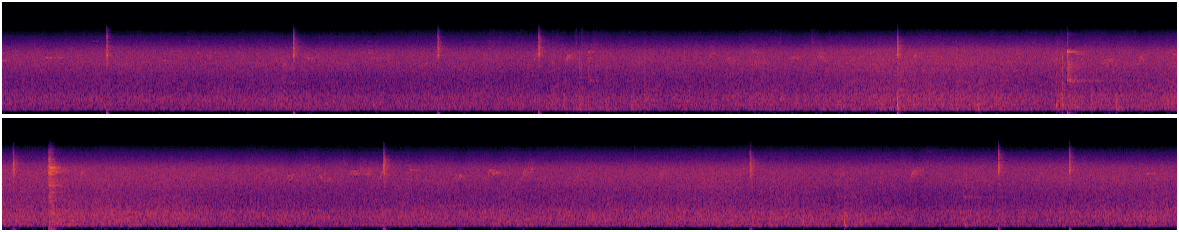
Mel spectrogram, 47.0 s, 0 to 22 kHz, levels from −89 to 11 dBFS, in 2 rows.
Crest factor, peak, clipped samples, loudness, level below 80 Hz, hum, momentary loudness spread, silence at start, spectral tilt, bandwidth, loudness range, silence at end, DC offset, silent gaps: 28 dB; -8 dBFS; under 0.1%; -32 LUFS; -68 dBFS; none; 7 LU; 0 s; -1.5 dB/octave; 10 kHz; 7 LU; 0 s; under 0.1%; none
